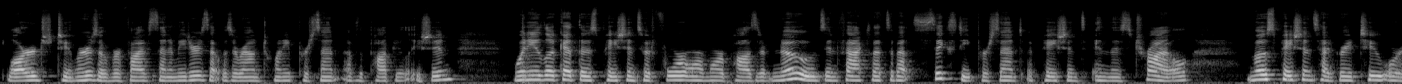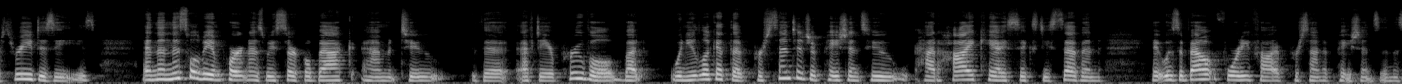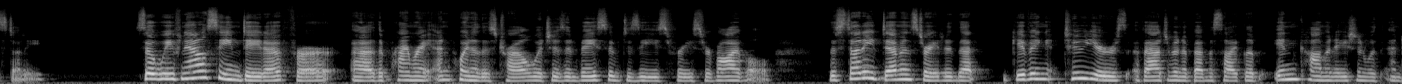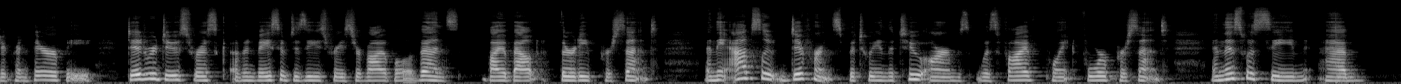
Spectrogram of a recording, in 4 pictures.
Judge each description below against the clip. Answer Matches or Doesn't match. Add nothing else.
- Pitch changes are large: Doesn't match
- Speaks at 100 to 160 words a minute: Matches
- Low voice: Doesn't match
